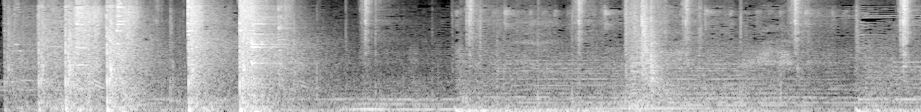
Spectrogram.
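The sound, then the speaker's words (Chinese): Gunshots ring out in a film scene as a trench-coated man in a basement turns and fires back at someone behind him. A burst of several sharp, loud cracks comes first, followed by a quieter rumbling stretch with a few fainter shots. “背后出现人想要阻止他，风衣男回身开枪反击。”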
